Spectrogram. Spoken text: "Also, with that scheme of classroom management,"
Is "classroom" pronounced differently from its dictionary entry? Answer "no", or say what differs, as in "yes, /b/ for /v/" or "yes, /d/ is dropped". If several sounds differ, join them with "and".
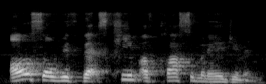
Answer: yes, /ɹ/ is dropped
